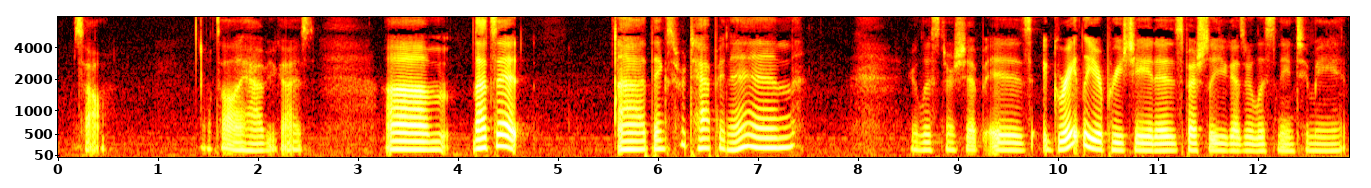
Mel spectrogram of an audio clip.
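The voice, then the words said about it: Low, tired bedroom voice. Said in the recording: “This is my bedroom voice because I'm so fucking tired”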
